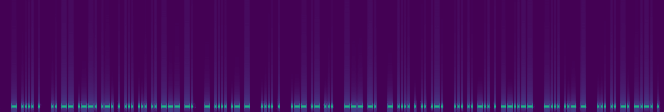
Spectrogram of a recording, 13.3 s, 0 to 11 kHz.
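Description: Morse code, heard as a keyed tone, about 36 wpm, 600 Hz. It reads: THE IMPRESSION THAT HE WAS ON THEIR SIDE, BUT SINCE
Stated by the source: Morse practice at 36 wpm, text of Ken Follett's novel Never, from CW med Gnister.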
